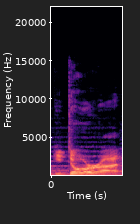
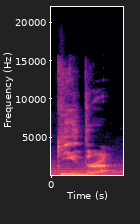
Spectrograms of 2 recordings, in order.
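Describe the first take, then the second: First: The name is said heavily, with a solid punch. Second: The name is said quickly and lightly. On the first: "is like boom, like a, a solid title" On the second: "It's like fast"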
